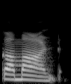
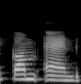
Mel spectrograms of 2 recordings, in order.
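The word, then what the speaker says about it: command: तो आपको ऐसे भी ध्यान रखना है, कमांड, न कि कम एंड, कम एंड, ऐसे कोई प्रोनाउंसिएशन नहीं है, उच्चारण नहीं है।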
